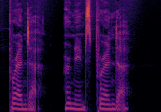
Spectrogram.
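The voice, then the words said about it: Spot-on male character voice impression. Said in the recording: “you do a Dylan impersonation ... it's obviously it's a girl voice, but like, it's so spot on. Like, it just inhabits Dylan so much. Like, you always nail it.”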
